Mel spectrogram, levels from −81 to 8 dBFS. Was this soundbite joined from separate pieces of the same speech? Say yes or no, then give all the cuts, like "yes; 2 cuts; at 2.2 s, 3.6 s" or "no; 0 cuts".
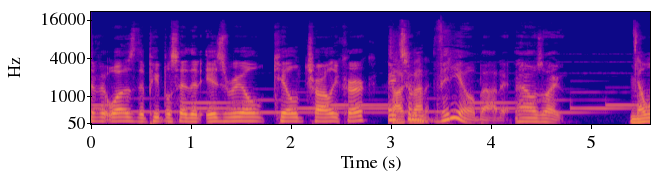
no; 0 cuts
